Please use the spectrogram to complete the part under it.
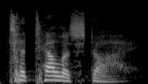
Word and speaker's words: tetelestai: The word in the Greek language is pronounced tetelestai.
